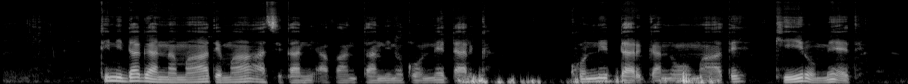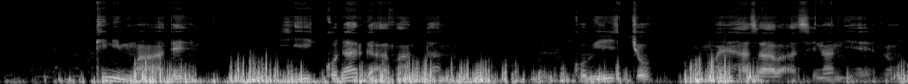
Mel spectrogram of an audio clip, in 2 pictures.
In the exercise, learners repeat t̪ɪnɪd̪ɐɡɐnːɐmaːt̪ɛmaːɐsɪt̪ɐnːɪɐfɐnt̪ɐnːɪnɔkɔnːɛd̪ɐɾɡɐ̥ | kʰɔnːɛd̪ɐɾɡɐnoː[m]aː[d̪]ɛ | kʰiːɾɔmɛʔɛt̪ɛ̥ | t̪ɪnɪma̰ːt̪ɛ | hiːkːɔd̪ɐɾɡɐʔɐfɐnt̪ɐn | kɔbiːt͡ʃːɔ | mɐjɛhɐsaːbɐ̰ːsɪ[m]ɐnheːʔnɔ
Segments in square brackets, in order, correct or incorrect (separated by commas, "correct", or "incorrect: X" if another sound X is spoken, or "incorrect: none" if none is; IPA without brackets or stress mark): correct, incorrect: t̪, incorrect: n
